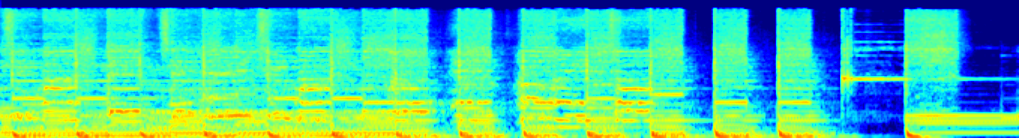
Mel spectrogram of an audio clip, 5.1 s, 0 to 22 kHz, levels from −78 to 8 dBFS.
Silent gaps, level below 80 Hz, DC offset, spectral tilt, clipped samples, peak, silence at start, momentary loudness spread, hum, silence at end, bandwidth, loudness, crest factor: none; -22 dBFS; under 0.1%; -4 dB/octave; under 0.1%; 0 dBFS; 0 s; 3 LU; none; 0 s; 17 kHz; -14 LUFS; 14 dB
